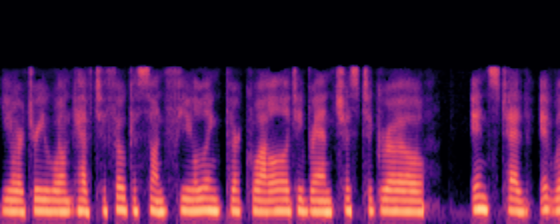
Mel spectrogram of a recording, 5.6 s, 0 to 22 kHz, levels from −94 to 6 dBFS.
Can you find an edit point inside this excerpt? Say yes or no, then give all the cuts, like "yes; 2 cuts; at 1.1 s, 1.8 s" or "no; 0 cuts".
no; 0 cuts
